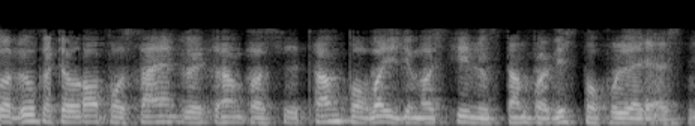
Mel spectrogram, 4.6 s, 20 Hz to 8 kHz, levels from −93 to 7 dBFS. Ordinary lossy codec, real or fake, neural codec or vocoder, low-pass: AAC, 16 kbps; fake; codec, 16 kHz, 1 kbps, FunCodec, trained on Chinese and English, 50 frames a second; 7.2 kHz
